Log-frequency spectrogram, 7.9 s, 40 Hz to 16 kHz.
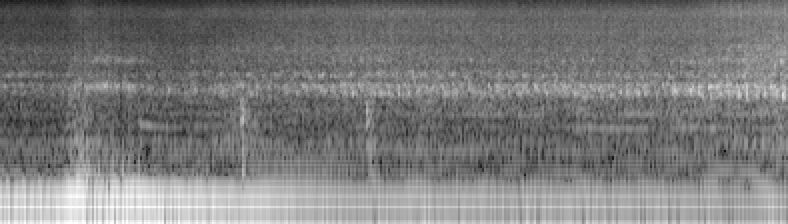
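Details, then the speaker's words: Long-stored 6k-mile Metro, first cold start in years with choke, choke off too soon: idle and revs with thin high fan belt squeal. "i think i can hear the fan belt up choke off too soon definitely got fan belt squeal"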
